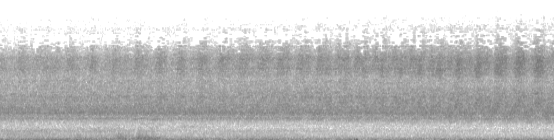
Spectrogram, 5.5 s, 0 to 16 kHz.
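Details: Cicada courtship song on the morning of July 30, 2017, at Passage de la Duee: a steady, hissing high-pitched drone with faint pulsing, continuous throughout, over soft low background rumble.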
